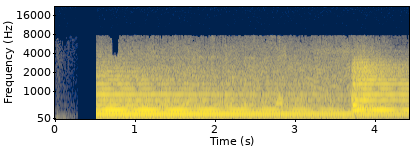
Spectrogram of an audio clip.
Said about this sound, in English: These are the chimes of the Big Ben clock in London. They rang out at 11 p.m. on the 31st of January 2020, signifying that the United Kingdom had ceased to be a part of the European Union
